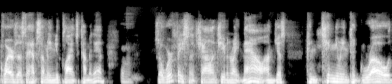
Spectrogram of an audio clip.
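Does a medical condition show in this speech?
Yes: cleft palate; congenital cleft palate.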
